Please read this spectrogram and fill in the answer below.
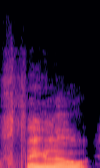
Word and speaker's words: phthalo: is cerulean blue or i never know how to pronounce this but it's p-t-h-a-l-o so phthalo phthalo blue either one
